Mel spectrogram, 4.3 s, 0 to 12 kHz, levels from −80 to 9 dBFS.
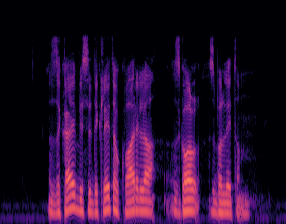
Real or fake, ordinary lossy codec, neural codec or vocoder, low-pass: real; none; none; 7.2 kHz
